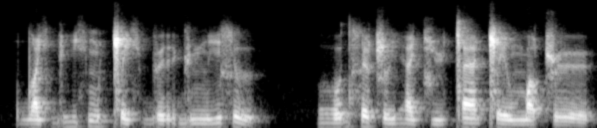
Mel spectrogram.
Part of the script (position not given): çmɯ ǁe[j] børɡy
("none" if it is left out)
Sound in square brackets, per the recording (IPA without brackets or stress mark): ç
